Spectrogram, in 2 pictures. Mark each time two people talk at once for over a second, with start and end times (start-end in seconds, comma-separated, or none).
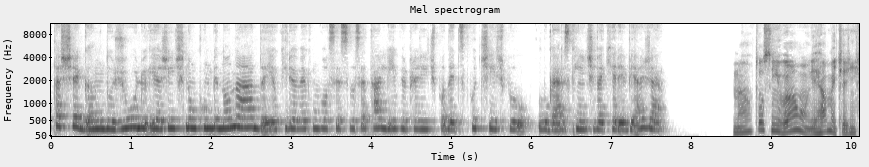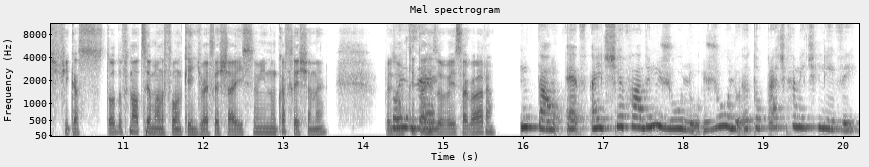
none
